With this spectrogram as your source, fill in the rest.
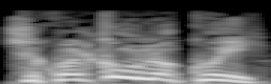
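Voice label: curious, Italian; mohaa; dialogue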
